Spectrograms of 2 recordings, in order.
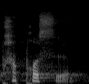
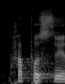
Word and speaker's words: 파포스: 발음할 때 바보인 거지 영어식 발음으로 뭐 파포스 이렇게 발음하는 것 같아요 파포스에 도착했는데 여기서 중요한 두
